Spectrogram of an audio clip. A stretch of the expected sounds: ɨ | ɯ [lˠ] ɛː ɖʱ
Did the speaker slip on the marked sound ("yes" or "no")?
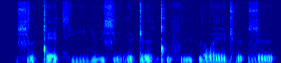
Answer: no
